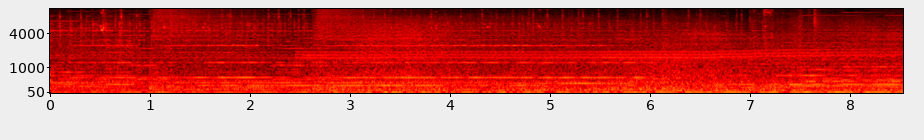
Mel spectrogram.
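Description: Film score music with long held notes, over a steady low rumble. A rushing high hiss comes in about a second in and swells about two and a half seconds in.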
